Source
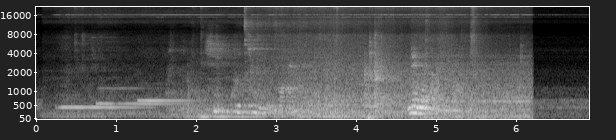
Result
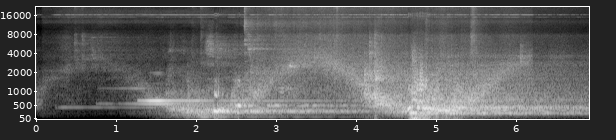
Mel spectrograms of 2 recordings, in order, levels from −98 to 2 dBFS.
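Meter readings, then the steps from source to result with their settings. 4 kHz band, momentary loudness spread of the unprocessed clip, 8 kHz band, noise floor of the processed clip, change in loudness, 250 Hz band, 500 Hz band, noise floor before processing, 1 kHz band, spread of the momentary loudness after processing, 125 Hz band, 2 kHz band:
+10.5 dB, 14 LU, +9.0 dB, -44 dBFS, +8.5 dB, +7.5 dB, +7.0 dB, -50 dBFS, +11.0 dB, 14 LU, -2.5 dB, +11.5 dB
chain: LFO high-pass sine 0.36 Hz 260–3200 Hz; diffused feedback echo 0.455 s, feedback 58%, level -13 dB; sine folder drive 11 dB, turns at -0.5 dBFS; gain -6 dB

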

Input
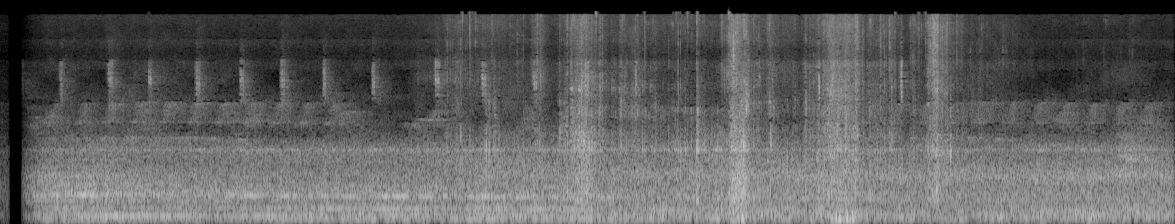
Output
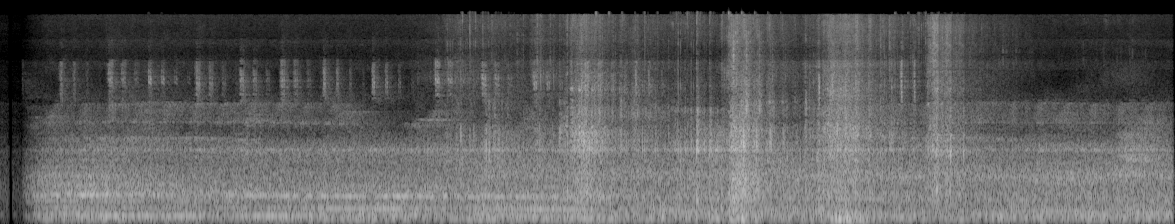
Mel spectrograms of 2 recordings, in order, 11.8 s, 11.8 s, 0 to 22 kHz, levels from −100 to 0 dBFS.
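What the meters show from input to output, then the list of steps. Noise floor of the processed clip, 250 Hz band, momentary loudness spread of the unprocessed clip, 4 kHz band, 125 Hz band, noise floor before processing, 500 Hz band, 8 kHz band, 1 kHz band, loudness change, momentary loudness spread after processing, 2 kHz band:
-37 dBFS, -2.5 dB, 8 LU, -0.5 dB, -3.0 dB, -35 dBFS, -2.0 dB, -2.0 dB, -1.5 dB, -1.0 dB, 10 LU, +1.0 dB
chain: dynamic EQ 2300 Hz, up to +6 dB, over -43 dBFS, Q 1.3; on a send: feedback echo 0.13 s, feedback 34%, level -6 dB; on the sum: gain -3.5 dB

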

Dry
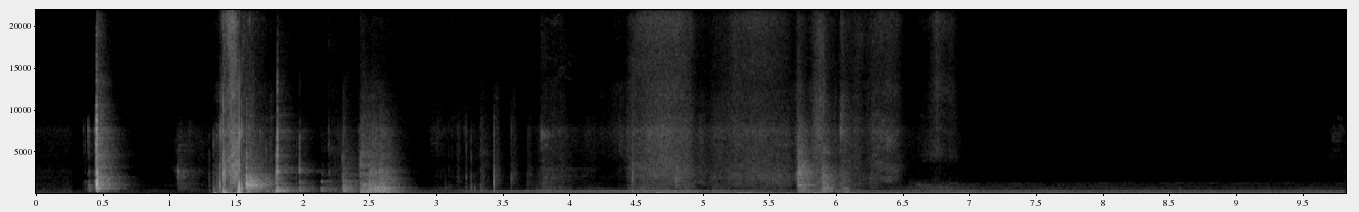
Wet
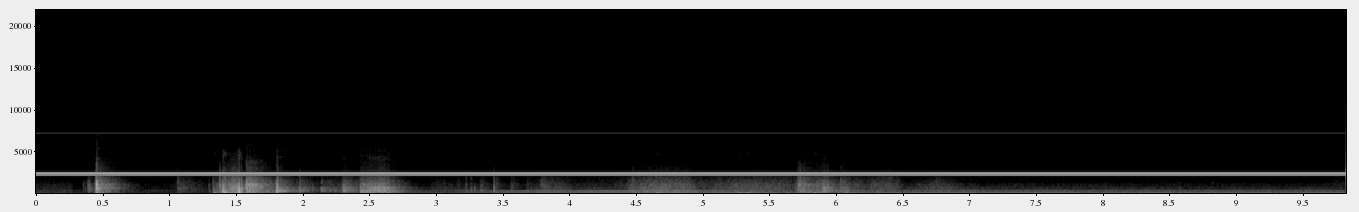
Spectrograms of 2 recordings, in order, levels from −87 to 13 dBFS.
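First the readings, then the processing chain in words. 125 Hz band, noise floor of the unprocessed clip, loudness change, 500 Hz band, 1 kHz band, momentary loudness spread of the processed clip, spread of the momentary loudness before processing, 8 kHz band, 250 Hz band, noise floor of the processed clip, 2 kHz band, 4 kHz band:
+3.5 dB, -67 dBFS, +12.5 dB, +2.5 dB, -2.0 dB, 0 LU, 24 LU, under -20 dB, +3.5 dB, -25 dBFS, +20.5 dB, under -20 dB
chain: FFT order left unsorted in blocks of 16 samples; pulse-width modulation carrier 2400 Hz; gain +2.5 dB

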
